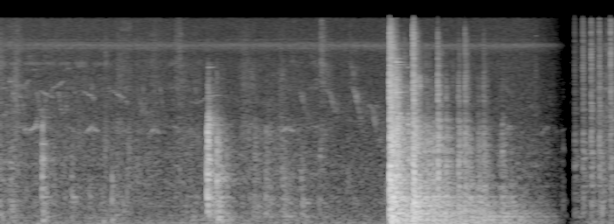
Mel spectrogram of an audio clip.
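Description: A wooden plank door in a metal frame slamming shut about four seconds in, the slam dying away over about a second and a half. A lighter knock comes about two seconds earlier.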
